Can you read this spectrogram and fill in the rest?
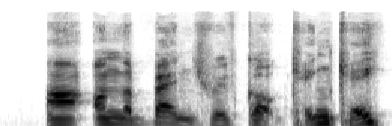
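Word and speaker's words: Kinsky: On the bench, we've got Kinky. Now Kingsky. Damn you, Tequila. You said it right the first time.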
